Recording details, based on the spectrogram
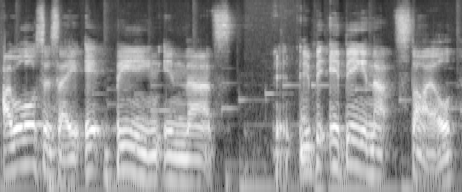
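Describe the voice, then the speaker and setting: A man's voice: mid-range voice, animated, moderate pace, soft background music. A man hosting a book channel, chatting casually and earnestly to viewers with enthusiasm.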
